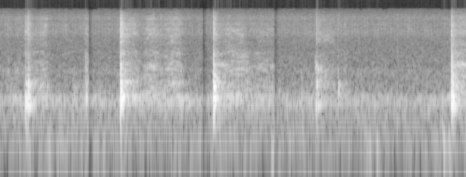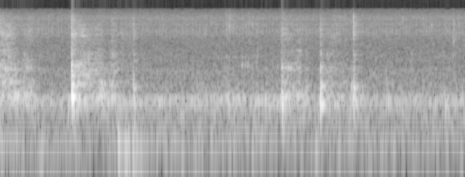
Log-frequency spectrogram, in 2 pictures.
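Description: Metal spoon knocking and scraping against the side of a metal pot while stirring a thick mix of rice balls, sago pearls and fruit. Sharp, irregular clinks come roughly once a second over a faint steady background noise.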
